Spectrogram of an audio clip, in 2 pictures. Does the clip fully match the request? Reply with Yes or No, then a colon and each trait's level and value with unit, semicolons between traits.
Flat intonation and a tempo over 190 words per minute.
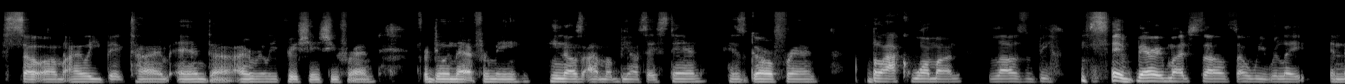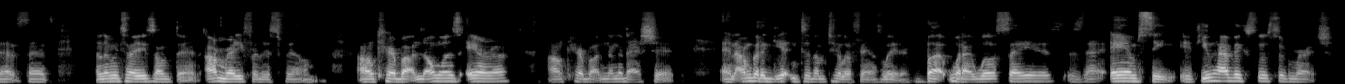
Yes: narrow, 2.1 semitones; average, 200 wpm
